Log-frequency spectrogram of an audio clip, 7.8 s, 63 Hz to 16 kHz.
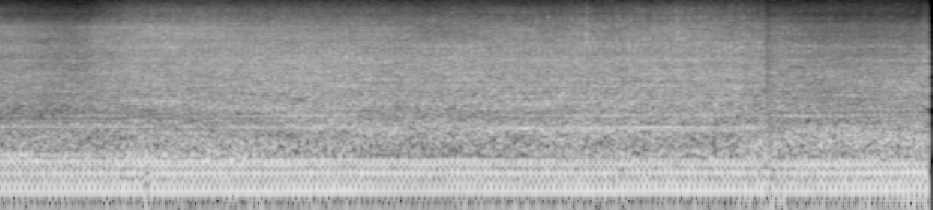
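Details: John Deere L120 lawn tractor, small single-cylinder engine after sitting, mouse nest cleared from air filter and carb cleaned, idling with a steady even putter; starts and runs, though blades won't engage; owner suspects mouse chewed a wire.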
